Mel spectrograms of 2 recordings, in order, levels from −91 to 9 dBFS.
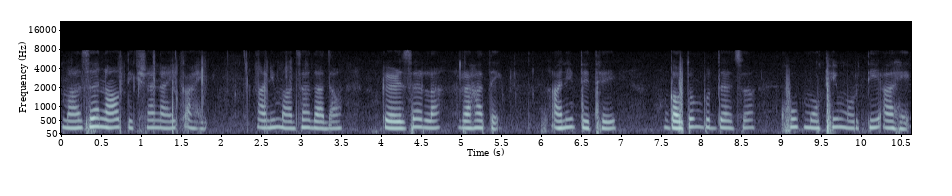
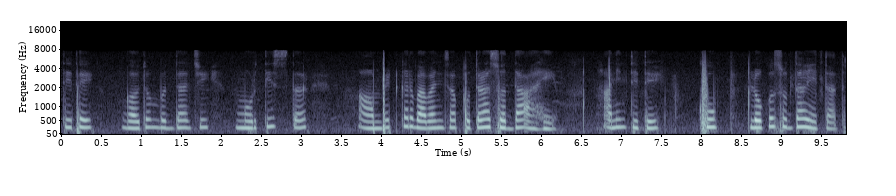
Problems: constant background noise, background conversations at intervals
